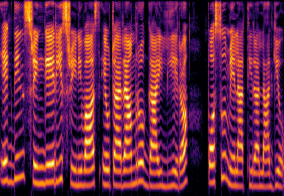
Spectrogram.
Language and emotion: Nepali, neutral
